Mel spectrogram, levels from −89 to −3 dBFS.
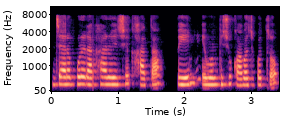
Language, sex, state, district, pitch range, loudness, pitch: Bengali, female, West Bengal, Malda, 265-285 Hz, -19 LUFS, 275 Hz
